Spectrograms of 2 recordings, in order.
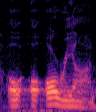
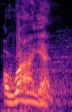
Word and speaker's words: Orion: God and the stars, and they can't even pronounce it right, saying Orion. I say Orion.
